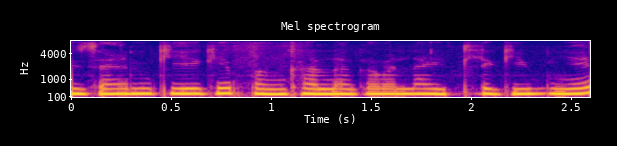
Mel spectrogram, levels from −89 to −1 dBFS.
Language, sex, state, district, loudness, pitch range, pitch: Hindi, female, Bihar, West Champaran, -9 LUFS, 250-260 Hz, 255 Hz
